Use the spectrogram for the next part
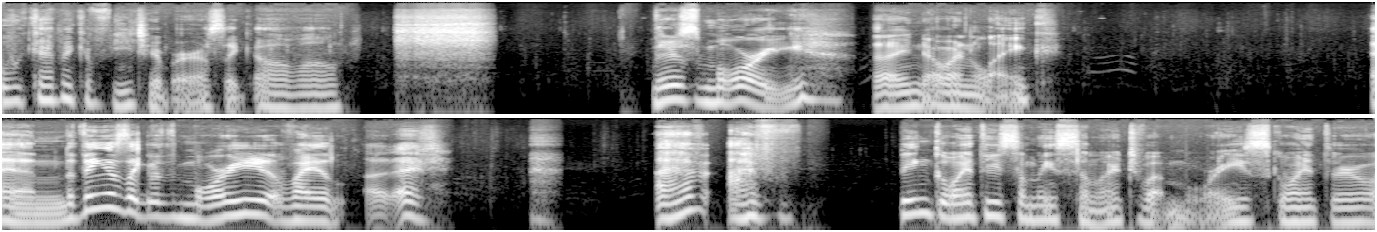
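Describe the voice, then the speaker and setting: A chatty streamer talking casually through a live game, often breaking into laughter. The voice is gravelly and mellow, and it is caught dry and close with no room sound. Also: mid-range voice, no room sound. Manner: chatty, laughs often, reads chat aloud; frequent restarts and fillers. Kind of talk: casual live-stream chat while gaming.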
